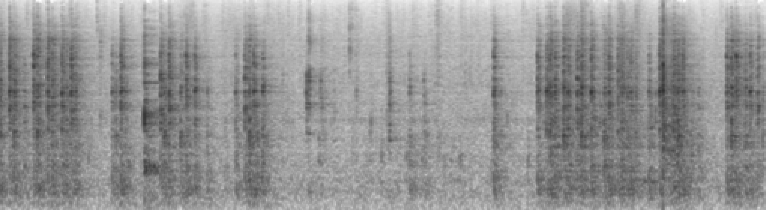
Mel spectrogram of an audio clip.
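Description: Metal wire whisk beating quickly against a ceramic bowl, whisking olive oil into an egg and lemon dressing base. The rattling strokes ease off in the middle and come back loudest near the end.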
